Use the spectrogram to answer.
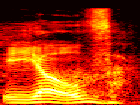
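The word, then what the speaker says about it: איוב: In Hebrew, his name is pronounced Yov. We would say Job.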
